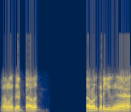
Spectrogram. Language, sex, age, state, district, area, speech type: Tamil, male, 45-60, Tamil Nadu, Madurai, rural, conversation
